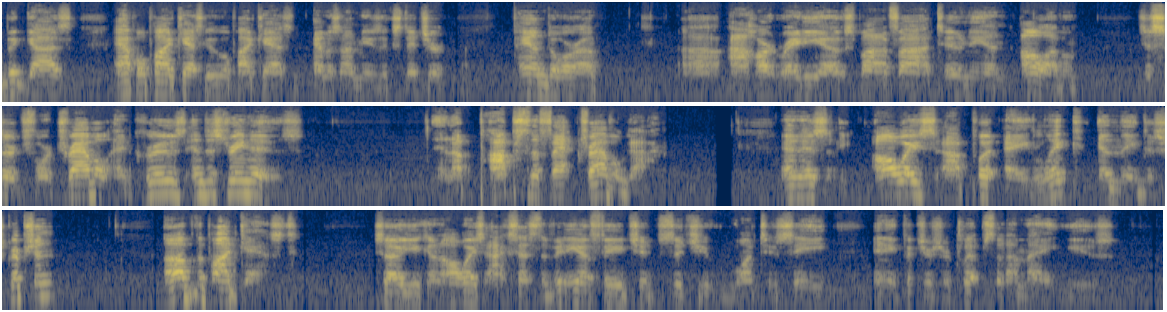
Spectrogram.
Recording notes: LIVE from Miami, Florida on board Freedom of the Seas.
